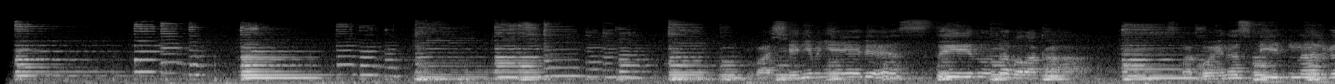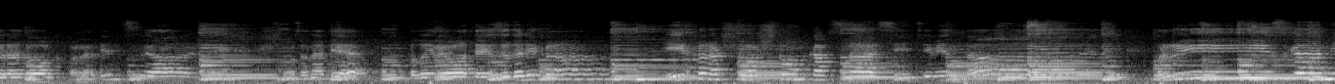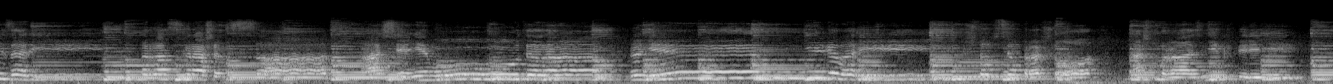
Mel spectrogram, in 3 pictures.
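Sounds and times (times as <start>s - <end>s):
sentimental tango music: 0.1s - 40.0s.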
